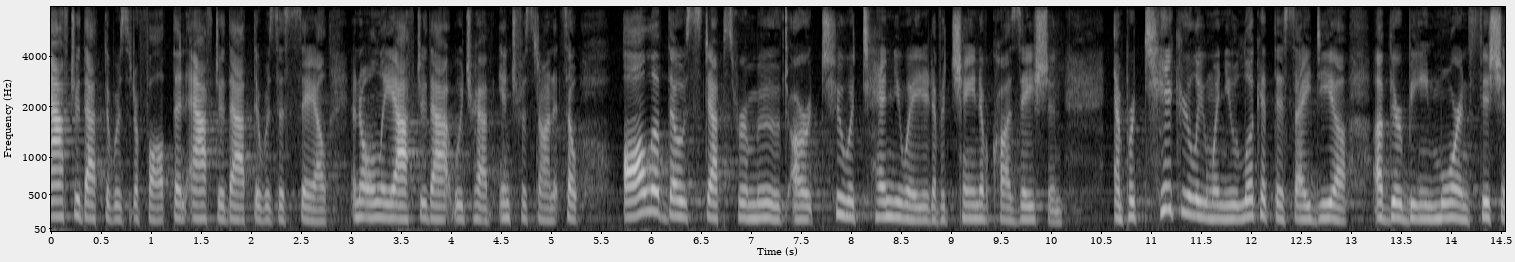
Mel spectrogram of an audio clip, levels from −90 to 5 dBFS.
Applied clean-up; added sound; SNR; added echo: none; none; none; none.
